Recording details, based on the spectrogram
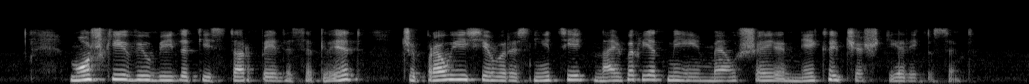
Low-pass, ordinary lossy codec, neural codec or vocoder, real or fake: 5.4 kHz; none; codec, 24 kHz, 0.9 kbps, WavTokenizer, medium speech release version 2; fake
